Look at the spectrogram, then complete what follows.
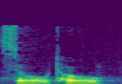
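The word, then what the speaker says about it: Sōtō: So the Sao Dong lineage, which in Japanese is pronounced So To, some say come from the names of these two ancestors.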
